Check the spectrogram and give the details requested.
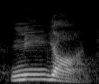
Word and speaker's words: neon: Neon. But what is that rule? Oh my goodness, two vowels together that don't make a team. I have to pronounce both of their names.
